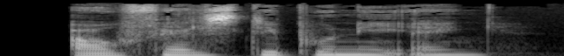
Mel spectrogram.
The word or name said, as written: affaldsdeponering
